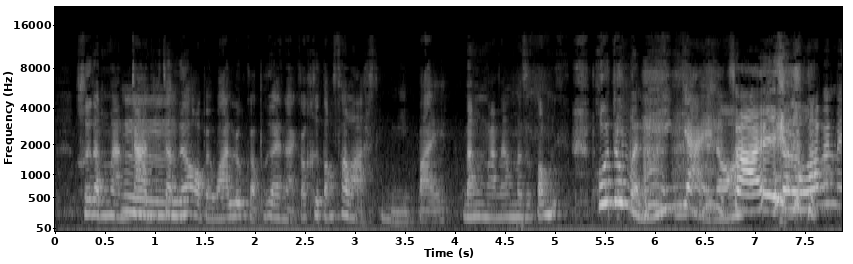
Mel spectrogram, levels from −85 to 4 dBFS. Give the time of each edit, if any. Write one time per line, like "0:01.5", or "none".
0:04.0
